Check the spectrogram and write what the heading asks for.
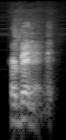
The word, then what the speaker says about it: Herbinic: You say the H, right? Yeah. All right. Herbinic. Herbinic? Yeah. Okay. Yeah. That's right.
